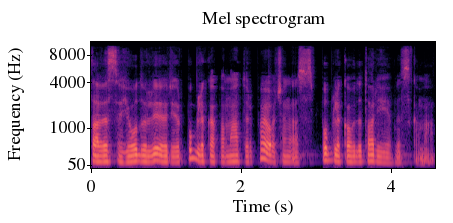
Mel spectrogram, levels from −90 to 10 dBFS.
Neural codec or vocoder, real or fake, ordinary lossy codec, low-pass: none; real; AAC, 48 kbps; 9.9 kHz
